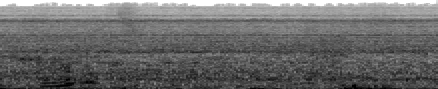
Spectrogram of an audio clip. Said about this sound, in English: Oh, I see. Someone is taking a loud shower in your house, and you were muting yourself.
